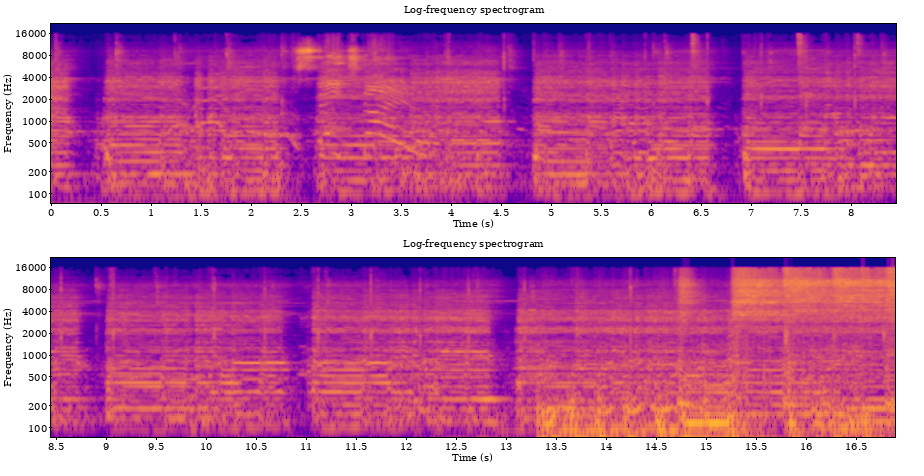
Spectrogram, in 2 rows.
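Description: Live punk rock band starting a song: an electric guitar plays a riff alone in phrases of about two seconds with short breaks between them, then the drums and bass come in about 13 seconds in.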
